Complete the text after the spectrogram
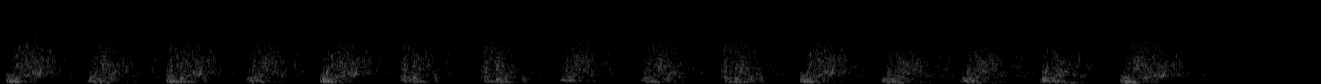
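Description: Oars splash rhythmically through water.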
